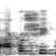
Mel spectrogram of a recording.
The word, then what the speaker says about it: আকস্মিক: এরপরে হচ্ছে আমাদের কোথায় আর, হ্যাঁ, আচ্ছা, আকস্মিক, ওই সব ক্ষেত্রে একই কথা, শব্দের মাঝে স এর সাথে ম যুক্ত হলে উচ্চারণ দ্বিত্ব হয়ে যায়, ম উচ্চারিত হয় না।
